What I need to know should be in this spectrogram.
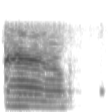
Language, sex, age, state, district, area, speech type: Sanskrit, male, 30-45, Karnataka, Vijayapura, urban, conversation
